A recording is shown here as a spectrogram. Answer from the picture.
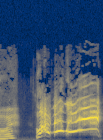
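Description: A young child's excited squealing: a short call at the start, then a long, very high-pitched squeal from just under a second in, held with its pitch rising slightly.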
